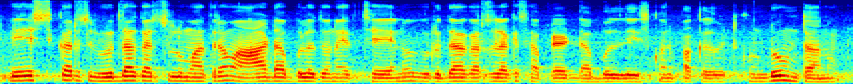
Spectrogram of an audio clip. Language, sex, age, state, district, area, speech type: Telugu, male, 18-30, Telangana, Khammam, rural, spontaneous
